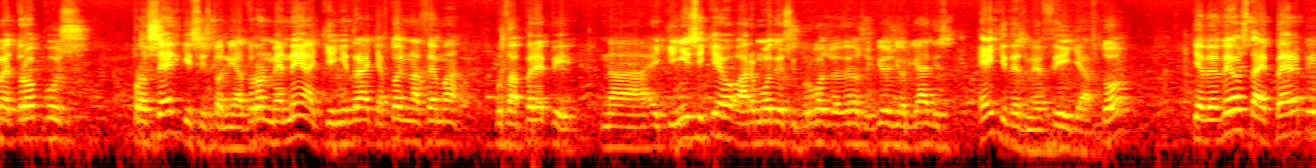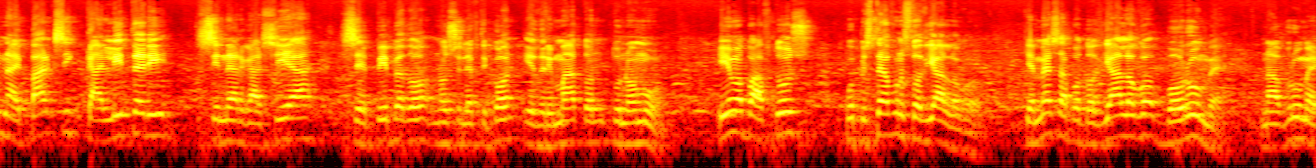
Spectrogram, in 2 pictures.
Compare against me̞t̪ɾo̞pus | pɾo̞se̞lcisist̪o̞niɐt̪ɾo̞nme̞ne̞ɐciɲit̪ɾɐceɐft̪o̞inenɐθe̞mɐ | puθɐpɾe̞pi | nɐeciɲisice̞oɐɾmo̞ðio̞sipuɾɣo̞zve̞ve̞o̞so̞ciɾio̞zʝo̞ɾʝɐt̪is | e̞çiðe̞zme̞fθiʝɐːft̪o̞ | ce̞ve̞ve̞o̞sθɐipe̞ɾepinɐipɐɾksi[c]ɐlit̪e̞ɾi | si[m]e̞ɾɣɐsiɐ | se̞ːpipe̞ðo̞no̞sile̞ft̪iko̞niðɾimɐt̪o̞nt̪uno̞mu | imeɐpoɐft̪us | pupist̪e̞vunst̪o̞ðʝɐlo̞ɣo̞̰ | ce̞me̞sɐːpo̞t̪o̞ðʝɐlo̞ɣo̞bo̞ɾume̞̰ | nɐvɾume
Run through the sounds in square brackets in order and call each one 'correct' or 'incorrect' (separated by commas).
incorrect, incorrect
